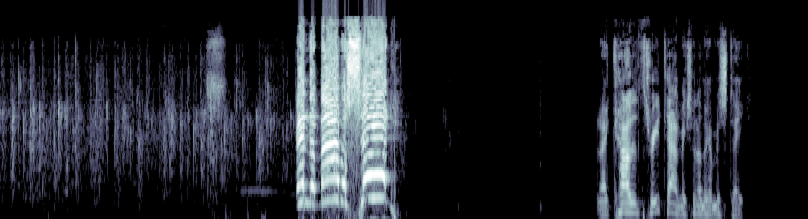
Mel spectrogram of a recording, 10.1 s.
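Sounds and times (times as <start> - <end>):
audience clapping: 0.0 - 6.3
speech: 3.8 - 5.0, 7.5 - 9.4.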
